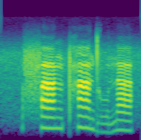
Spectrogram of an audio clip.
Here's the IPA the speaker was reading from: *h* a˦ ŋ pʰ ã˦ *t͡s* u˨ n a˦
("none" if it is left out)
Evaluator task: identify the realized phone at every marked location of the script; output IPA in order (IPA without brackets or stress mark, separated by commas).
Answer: f, d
